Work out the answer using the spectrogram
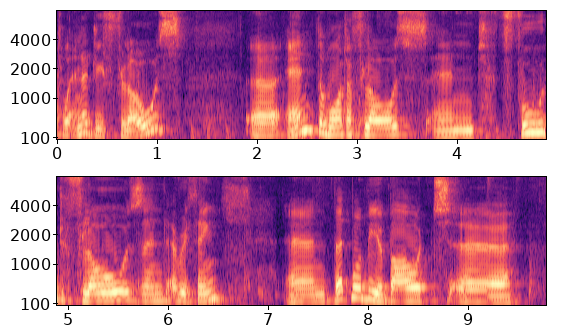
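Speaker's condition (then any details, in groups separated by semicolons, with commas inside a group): No condition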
